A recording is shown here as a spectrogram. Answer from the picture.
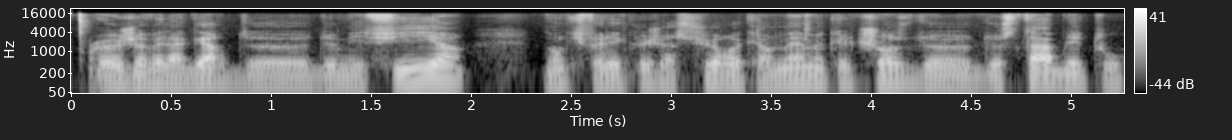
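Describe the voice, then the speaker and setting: A man speaks with ordinary pitch variation. The sound is dry and close, with no echo. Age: 60s. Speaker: vanlife vlogger. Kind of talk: casual Q&A monologue. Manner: hesitant, many fillers.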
